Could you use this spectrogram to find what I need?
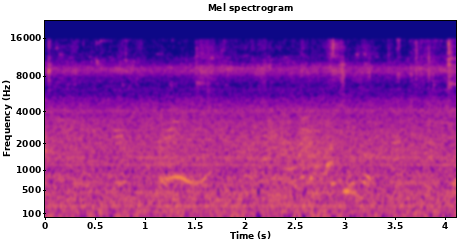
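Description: People chatter softly outdoors.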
